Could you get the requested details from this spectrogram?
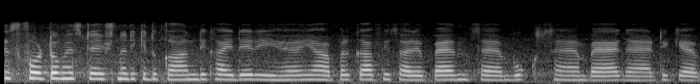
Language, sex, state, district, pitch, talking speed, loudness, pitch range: Hindi, female, Haryana, Rohtak, 220 Hz, 190 wpm, -18 LUFS, 205-235 Hz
